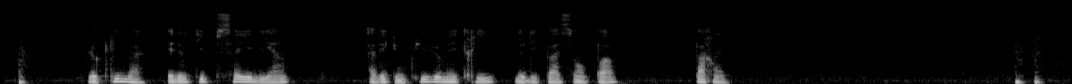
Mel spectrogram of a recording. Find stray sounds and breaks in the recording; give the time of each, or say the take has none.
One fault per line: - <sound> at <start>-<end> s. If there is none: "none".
none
